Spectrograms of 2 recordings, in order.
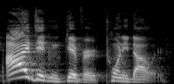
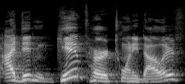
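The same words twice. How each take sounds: First: The stress is on the word I. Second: The stress is on the word give.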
